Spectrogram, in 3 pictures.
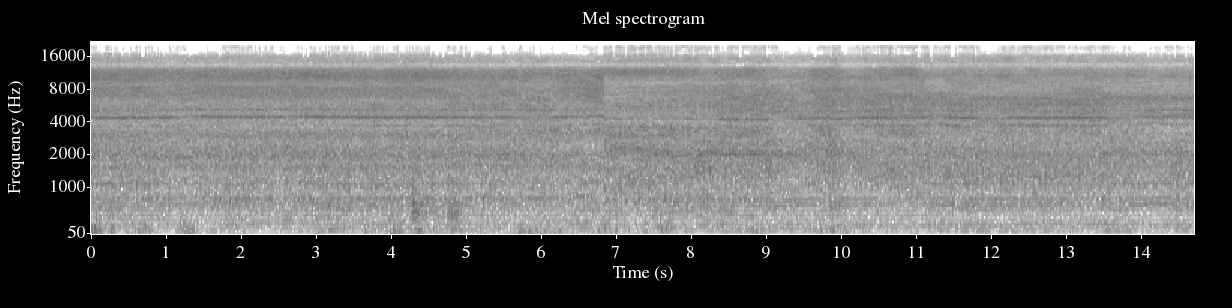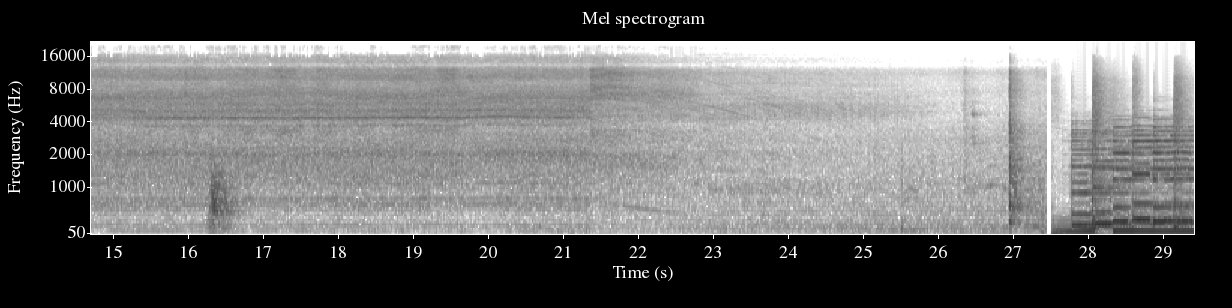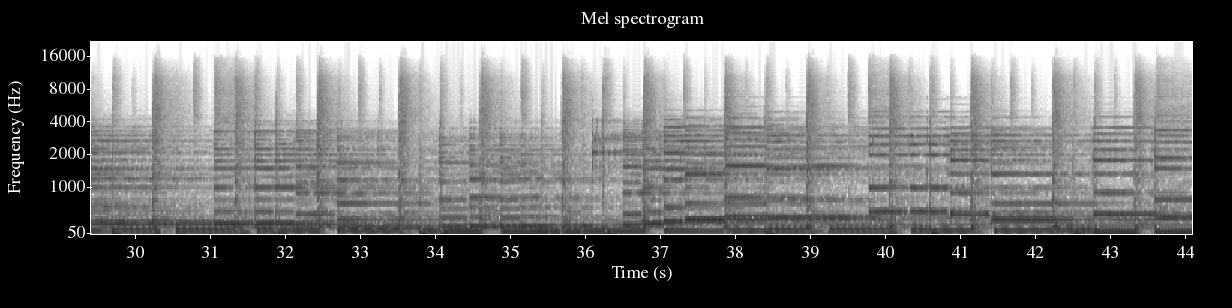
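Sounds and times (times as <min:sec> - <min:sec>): power tool hissing: 0:00.0 - 0:26.0, 0:29.1 - 0:44.0
sharp knock: 0:16.2 - 0:16.8.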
